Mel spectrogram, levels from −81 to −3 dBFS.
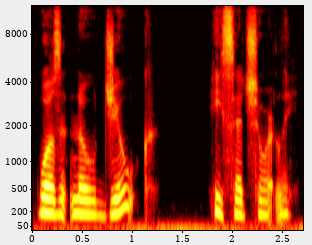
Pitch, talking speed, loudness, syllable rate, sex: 175 Hz, 135 wpm, -20 LUFS, 3.5 syllables/s, female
